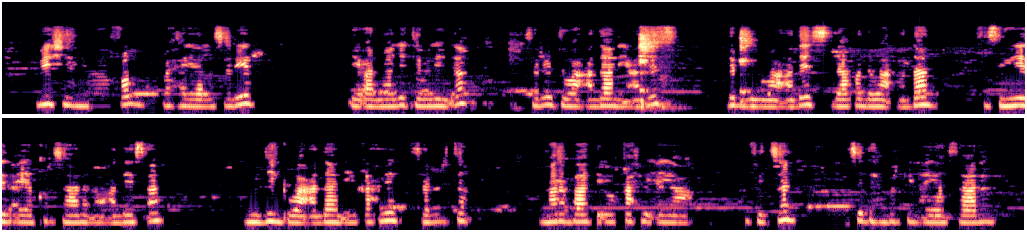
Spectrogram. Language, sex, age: Somali, female, 25-35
